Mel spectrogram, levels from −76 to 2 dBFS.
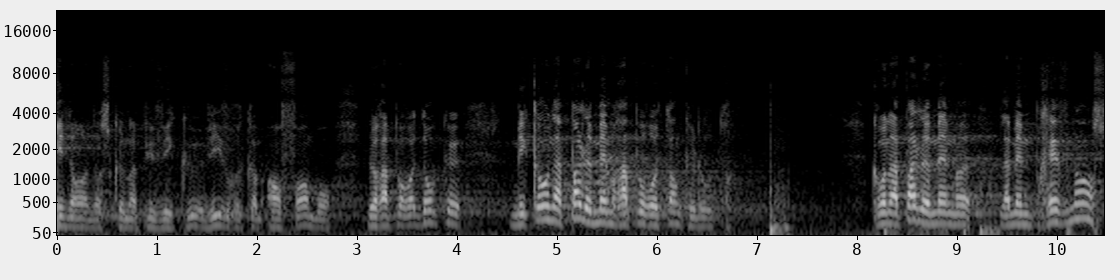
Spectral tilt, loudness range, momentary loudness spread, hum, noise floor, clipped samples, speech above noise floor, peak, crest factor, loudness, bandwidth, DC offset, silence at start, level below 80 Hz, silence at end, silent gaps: -5.5 dB/octave; 6 LU; 19 LU; none; -60 dBFS; under 0.1%; 32 dB; -8 dBFS; 20 dB; -28 LUFS; 11.5 kHz; under 0.1%; 0 s; -52 dBFS; 0 s; none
